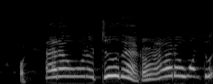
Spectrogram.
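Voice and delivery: very high-pitched, loud, upset protesting voice. Speaker acts out how she answers when a boundary is set: high-pitched voice. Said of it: "she goes into this high pitched voice".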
